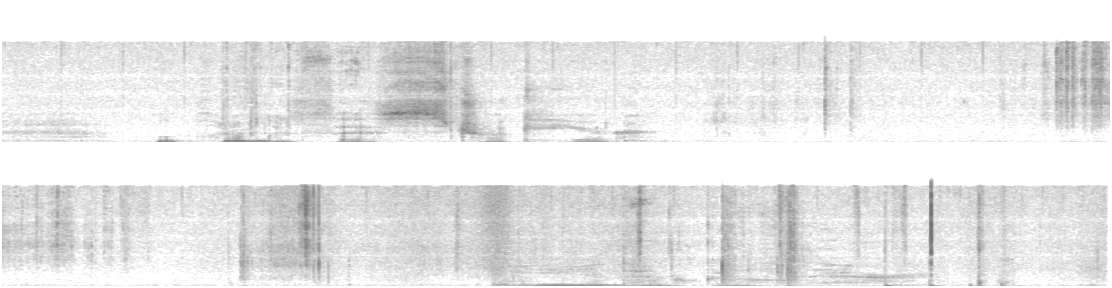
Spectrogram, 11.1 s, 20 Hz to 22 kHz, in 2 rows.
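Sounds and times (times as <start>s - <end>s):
person speaking: 0.8s - 3.4s, 8.0s - 10.3s
card packaging rustling: 5.2s - 7.4s.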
